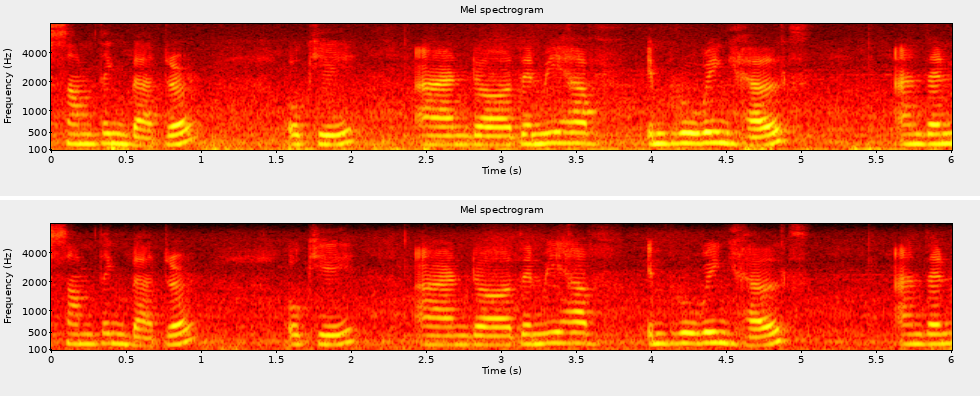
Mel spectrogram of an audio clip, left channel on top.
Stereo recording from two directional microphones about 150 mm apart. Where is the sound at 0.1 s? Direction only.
40° right (ahead or behind).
